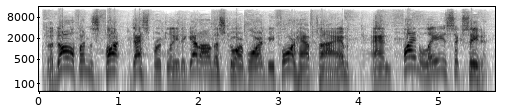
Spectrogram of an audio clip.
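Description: An American man reading scripted, dramatic narration for a sports highlight film. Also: very animated, normal speed. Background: music.

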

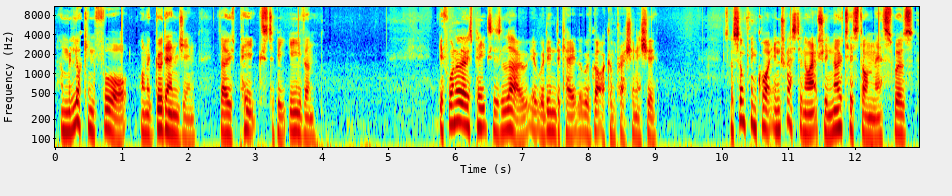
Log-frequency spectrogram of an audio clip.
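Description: A man's voice: mid-range voice, normal speed, a little mellow. A middle-aged man working as a mechanic, giving an informal, step-by-step technical tutorial outdoors on a driveway. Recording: clear ambient noise, outdoor driveway.

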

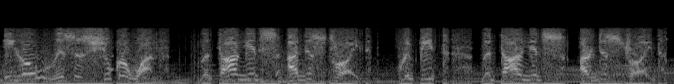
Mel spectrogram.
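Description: An actor playing an urgent, focused Soviet attack pilot reporting over military radio. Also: male voice, high voice, big pitch swings, unhurried, vocal fry, lo-fi sound, music in the background, heavily acted.

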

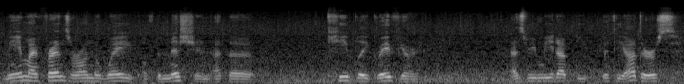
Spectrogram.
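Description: A man playing a wounded, nervous teenage boy hero in an amateur ASMR audio drama, speaking haltingly with stammers. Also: a little high, close to an everyday voice. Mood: sad, subdued. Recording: heavy rain and thunder noise.

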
